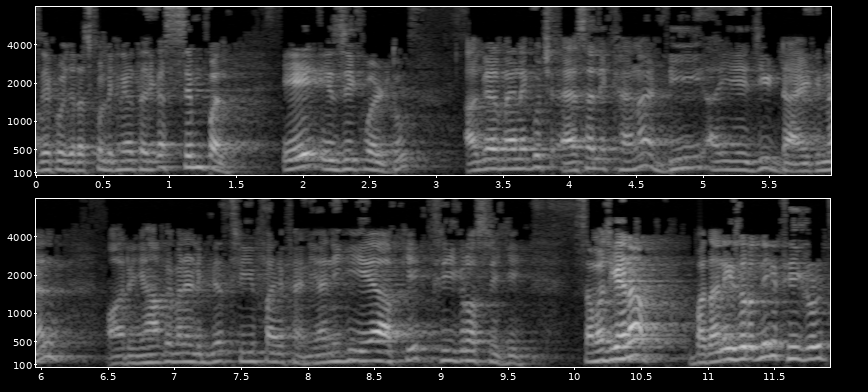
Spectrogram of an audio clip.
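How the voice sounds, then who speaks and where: A man's voice: fairly high pitch, darkish tone. A male teacher explaining a lesson at the board, putting questions to the class and answering them himself. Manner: talks to students, answers his own questions, voices their doubts. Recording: echoey room.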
